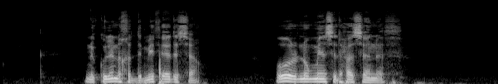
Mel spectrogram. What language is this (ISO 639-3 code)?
kab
